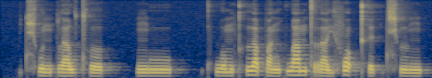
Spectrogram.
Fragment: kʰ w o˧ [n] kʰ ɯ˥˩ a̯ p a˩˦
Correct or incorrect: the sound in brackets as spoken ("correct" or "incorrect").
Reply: incorrect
